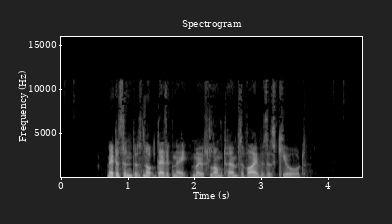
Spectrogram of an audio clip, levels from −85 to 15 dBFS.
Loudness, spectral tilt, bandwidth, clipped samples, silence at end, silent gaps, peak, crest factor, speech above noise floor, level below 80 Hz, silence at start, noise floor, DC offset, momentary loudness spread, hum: -24 LUFS; -5.5 dB/octave; 11.5 kHz; under 0.1%; 0.85 s; none; -2 dBFS; 24 dB; 52 dB; -58 dBFS; 0.7 s; -76 dBFS; under 0.1%; 10 LU; none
